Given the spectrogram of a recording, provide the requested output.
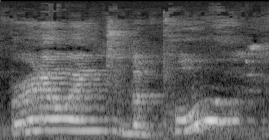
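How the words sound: It is asked with a questioning, rising tune. The speaker is unsure and is asking. "if we wanted to change it to a question mark"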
